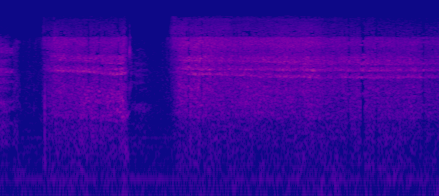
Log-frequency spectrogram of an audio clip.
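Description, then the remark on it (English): Two breathy hisses of air blown through pursed lips with no clear tone, a short one then a longer sustained one, as a person tries and fails to whistle, over a low steady hum. “Nope, can't whistle.”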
